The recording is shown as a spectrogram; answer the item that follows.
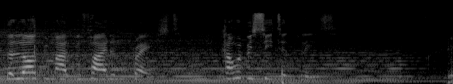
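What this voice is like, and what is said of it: African-accented English. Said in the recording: “my African accent gets in the way at times”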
